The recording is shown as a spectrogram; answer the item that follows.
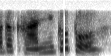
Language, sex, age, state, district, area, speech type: Nepali, female, 30-45, West Bengal, Kalimpong, rural, conversation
